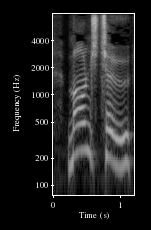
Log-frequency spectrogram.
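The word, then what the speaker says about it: mangetout: Marj 2 is how you pronounce them. What, Marj 2? Is it? Marj 2.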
